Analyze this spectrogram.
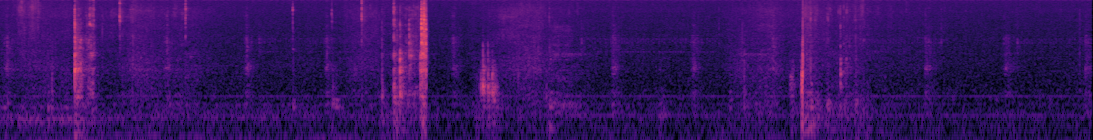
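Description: Fingers tap and rustle close by, with small sharp clicks.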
